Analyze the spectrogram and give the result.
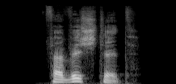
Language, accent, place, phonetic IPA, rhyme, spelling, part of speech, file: German, Germany, Berlin, [fɛɐ̯ˈvɪʃtət], -ɪʃtət, verwischtet, verb, De-verwischtet.ogg
- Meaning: inflection of verwischen: 1. second-person plural preterite 2. second-person plural subjunctive II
